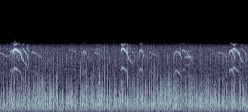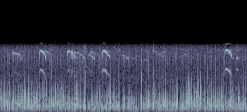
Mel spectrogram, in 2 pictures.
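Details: A flock of small pratincoles keeps up a continuous chatter of brief, high, downslurred chirps, overlapping throughout, beneath a dense, loud layer of low rumbling noise.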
